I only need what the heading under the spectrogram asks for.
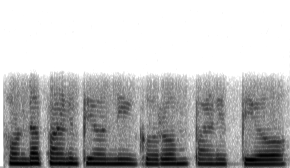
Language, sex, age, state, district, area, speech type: Odia, female, 18-30, Odisha, Koraput, urban, conversation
